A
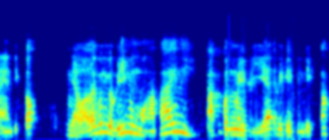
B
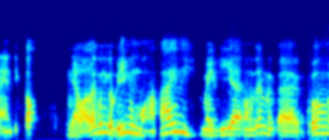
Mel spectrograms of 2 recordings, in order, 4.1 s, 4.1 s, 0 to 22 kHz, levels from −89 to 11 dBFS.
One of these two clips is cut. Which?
A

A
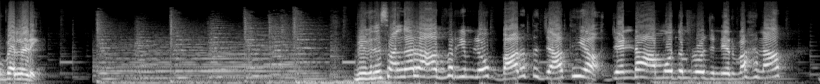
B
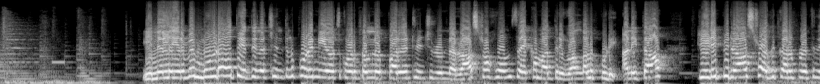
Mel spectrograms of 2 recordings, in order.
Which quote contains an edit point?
B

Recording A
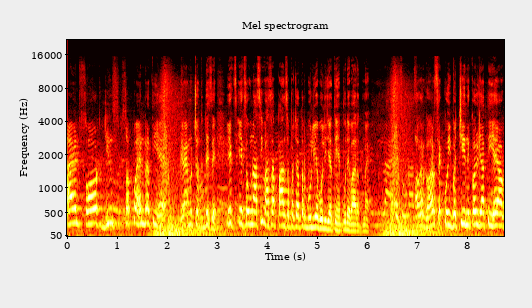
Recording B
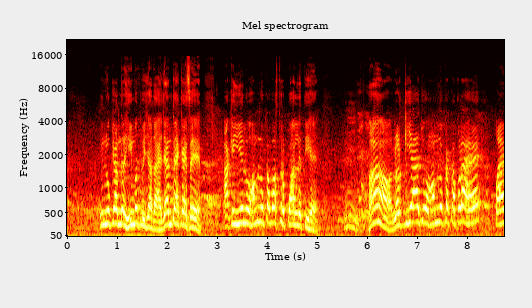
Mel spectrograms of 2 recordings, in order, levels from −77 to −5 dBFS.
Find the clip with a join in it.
A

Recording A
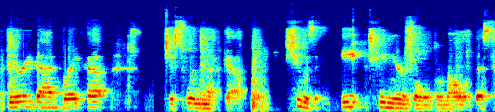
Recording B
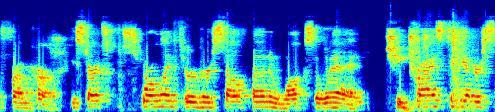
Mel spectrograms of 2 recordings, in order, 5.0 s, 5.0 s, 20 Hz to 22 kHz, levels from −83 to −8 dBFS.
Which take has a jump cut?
B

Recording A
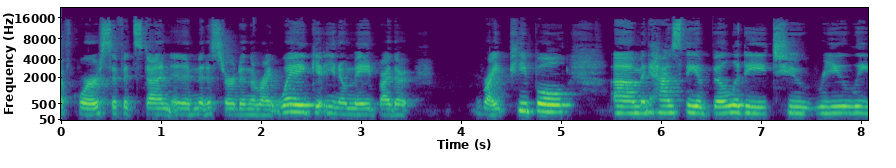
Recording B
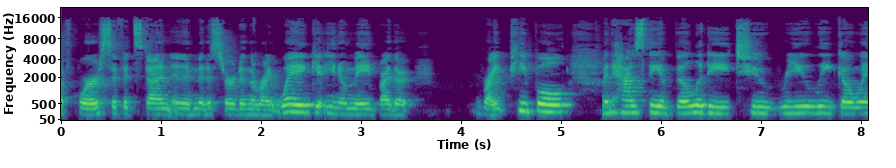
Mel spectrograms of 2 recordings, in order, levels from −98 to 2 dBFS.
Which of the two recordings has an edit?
B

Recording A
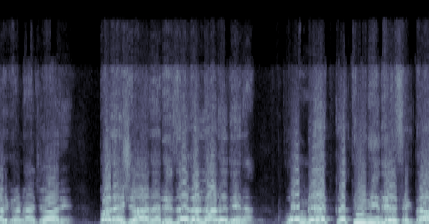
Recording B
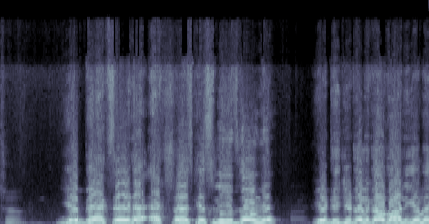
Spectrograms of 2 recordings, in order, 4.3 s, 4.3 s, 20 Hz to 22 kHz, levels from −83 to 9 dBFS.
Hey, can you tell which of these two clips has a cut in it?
B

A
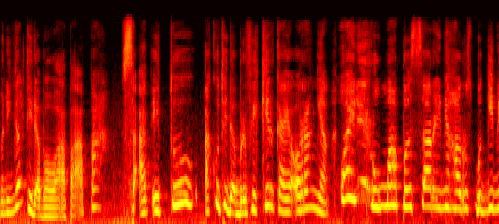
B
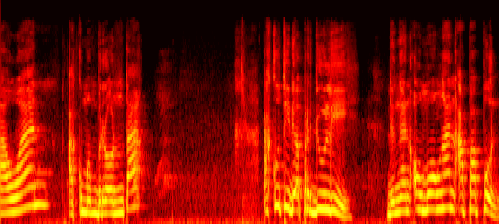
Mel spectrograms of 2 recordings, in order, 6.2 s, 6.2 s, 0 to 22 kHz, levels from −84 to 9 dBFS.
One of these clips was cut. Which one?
A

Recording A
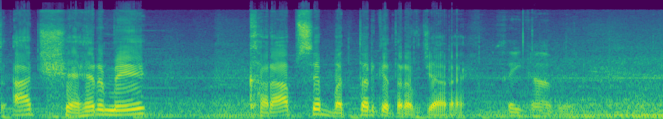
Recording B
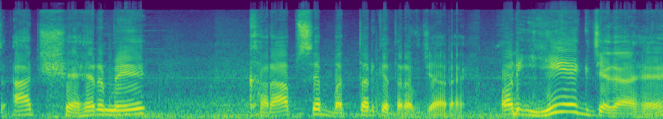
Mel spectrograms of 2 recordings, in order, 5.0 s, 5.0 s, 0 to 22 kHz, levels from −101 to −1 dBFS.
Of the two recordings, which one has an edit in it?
B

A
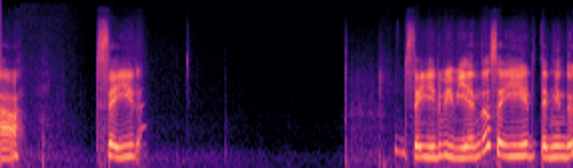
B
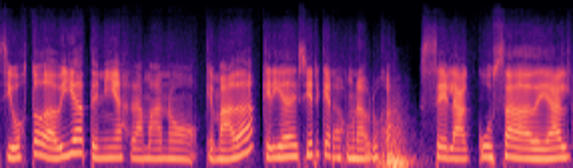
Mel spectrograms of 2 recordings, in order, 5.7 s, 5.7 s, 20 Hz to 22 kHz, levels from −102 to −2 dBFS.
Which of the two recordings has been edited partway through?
B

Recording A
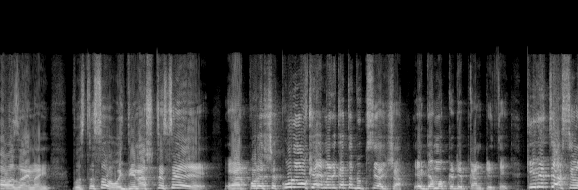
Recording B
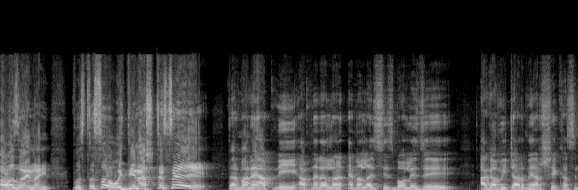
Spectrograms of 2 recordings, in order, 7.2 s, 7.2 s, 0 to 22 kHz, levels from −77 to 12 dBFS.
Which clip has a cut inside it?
A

